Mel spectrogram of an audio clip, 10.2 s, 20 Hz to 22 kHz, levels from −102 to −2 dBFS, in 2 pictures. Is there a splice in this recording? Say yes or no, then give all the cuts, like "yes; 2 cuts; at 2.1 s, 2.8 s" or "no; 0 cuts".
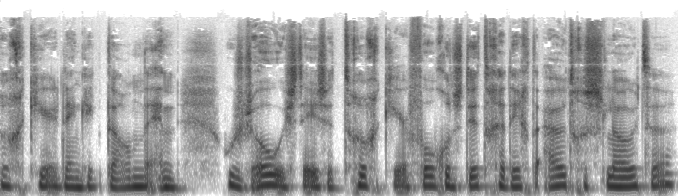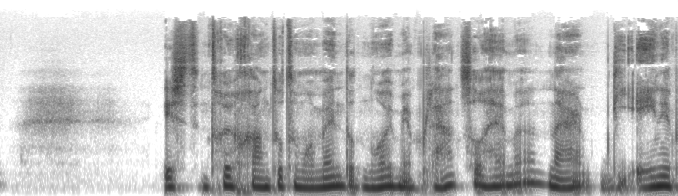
no; 0 cuts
